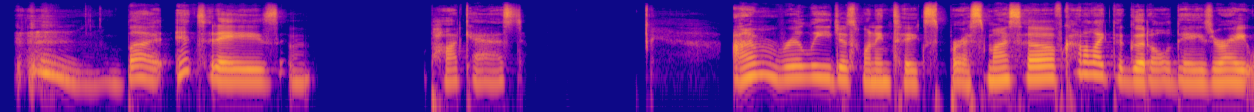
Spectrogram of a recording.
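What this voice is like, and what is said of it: Strained, sore-throated voice. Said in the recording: “Sorry about my voice... I had a really, really bad sore throat and I kept talking. So I think I damaged my vocal cords”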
